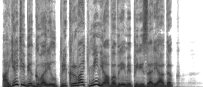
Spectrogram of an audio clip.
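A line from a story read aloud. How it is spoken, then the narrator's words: Angry interjection. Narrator (Russian): сердито вставил я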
